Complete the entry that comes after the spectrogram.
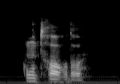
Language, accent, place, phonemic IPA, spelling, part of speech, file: French, France, Lyon, /kɔ̃.tʁɔʁdʁ/, contrordre, noun, LL-Q150 (fra)-contrordre.wav
- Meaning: counterorder, countermand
